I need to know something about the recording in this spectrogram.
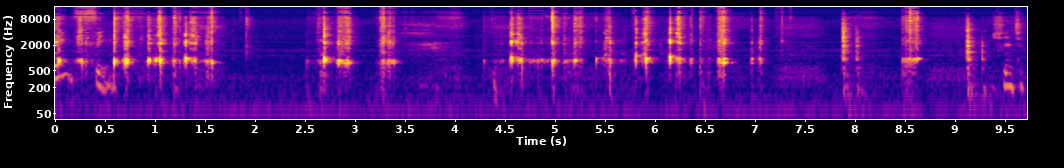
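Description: A metal spoon scrapes and taps inside a tin can.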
